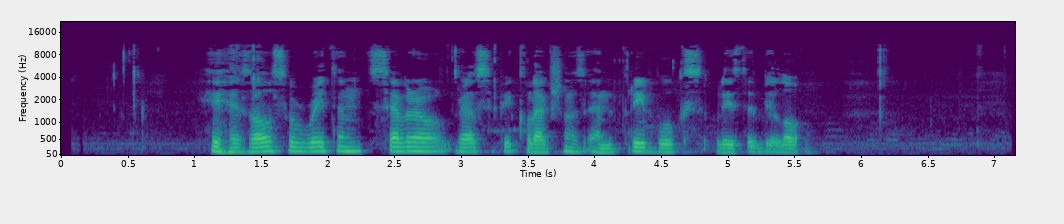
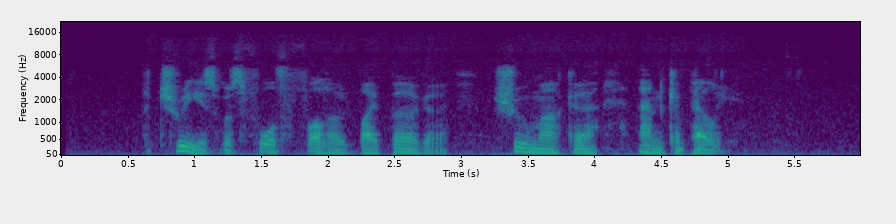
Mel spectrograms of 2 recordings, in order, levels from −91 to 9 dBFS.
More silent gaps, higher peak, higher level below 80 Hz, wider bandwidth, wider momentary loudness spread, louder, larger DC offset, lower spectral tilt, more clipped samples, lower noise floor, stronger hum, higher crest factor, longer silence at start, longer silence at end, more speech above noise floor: neither; first, -8 dBFS vs -20 dBFS; second, -66 dBFS vs -58 dBFS; second, 11.5 kHz vs 16.5 kHz; first, 22 LU vs 7 LU; first, -26 LUFS vs -37 LUFS; neither; about the same, -5.5 dB/octave vs -6.5 dB/octave; neither; second, -59 dBFS vs -66 dBFS; neither; about the same, 20 dB vs 18 dB; first, 1.1 s vs 0.6 s; first, 1.55 s vs 1 s; first, 34 dB vs 29 dB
